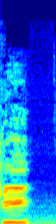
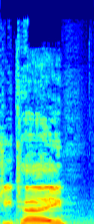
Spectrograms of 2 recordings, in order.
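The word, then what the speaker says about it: Jitte: I've heard it pronounced Jite. And I used to pronounce it Jeet. I think Jite is correct, but I've been calling it Jeet for so long that I just continue doing it.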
